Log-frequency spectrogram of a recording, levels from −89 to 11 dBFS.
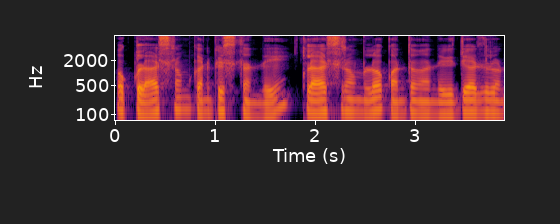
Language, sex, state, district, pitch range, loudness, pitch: Telugu, male, Andhra Pradesh, Annamaya, 105-120 Hz, -20 LUFS, 115 Hz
